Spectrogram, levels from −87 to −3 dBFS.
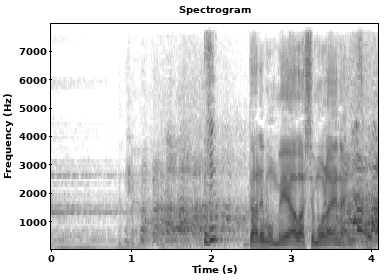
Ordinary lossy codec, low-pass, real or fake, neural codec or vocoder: none; none; real; none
